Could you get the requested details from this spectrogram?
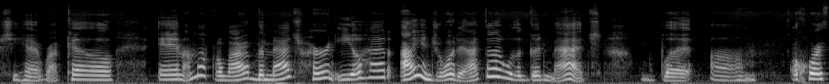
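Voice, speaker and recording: A woman's voice: medium pitch, warm tone. A woman casually recapping a wrestling show, chatty and often laughing as she retells it.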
